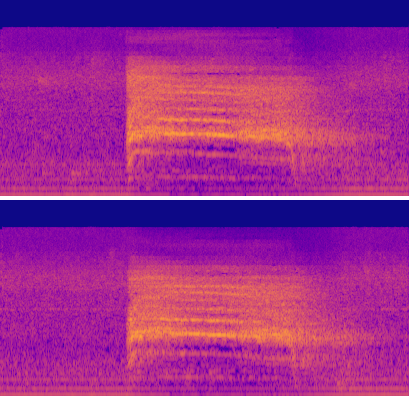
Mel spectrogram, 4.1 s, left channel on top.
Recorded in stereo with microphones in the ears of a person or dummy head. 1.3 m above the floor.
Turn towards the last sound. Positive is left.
turn(degrees=30)  # may be behind; listen again after turning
